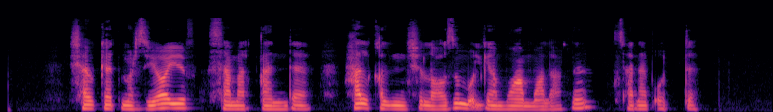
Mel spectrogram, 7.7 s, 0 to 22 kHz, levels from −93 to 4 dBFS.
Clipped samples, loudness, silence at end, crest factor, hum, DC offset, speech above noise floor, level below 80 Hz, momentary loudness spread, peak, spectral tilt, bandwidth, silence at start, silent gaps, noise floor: under 0.1%; -29 LUFS; 0.75 s; 22 dB; none; under 0.1%; 49 dB; -72 dBFS; 13 LU; -8 dBFS; -6.5 dB/octave; 11.5 kHz; 0.7 s; none; -77 dBFS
